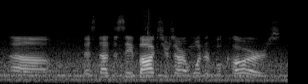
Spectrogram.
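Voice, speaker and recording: Moderate pace, dry sound with no echo, and loud background noise. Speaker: car journalist. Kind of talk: casual conversation commentary. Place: car.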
